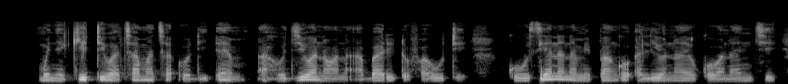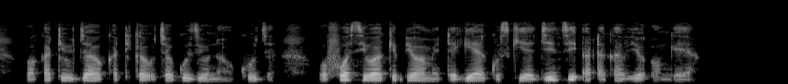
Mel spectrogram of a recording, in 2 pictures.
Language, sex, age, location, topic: Swahili, male, 18-24, Kisumu, government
